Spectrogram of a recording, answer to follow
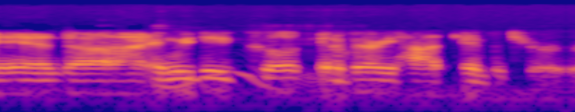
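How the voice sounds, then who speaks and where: A man with a Southern US accent, medium pitch, and a moderate pace. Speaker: fried chicken restaurant owner. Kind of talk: interview.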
